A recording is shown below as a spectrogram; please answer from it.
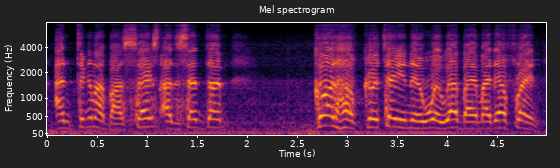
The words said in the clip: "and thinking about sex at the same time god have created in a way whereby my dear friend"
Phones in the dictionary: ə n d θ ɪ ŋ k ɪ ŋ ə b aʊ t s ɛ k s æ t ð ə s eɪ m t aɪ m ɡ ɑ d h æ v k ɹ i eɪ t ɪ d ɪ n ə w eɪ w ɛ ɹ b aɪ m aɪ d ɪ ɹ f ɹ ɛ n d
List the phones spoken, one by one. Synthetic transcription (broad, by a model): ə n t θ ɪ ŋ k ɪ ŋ ə b aʊ t s ɛ k s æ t ð ə s eɪ m t aɪ m ɡ ɑ d h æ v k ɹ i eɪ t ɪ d ɪ n ə w eɪ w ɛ b aɪ m aɪ d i f ɹ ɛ n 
